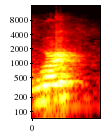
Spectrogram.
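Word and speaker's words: wort: o r t and the o has an e sound so it's pronounced work a german word and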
